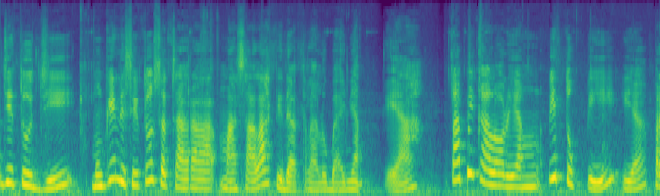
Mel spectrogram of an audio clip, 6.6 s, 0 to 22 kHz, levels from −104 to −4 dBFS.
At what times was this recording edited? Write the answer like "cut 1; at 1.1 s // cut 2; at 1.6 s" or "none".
cut 1; at 4.3 s // cut 2; at 5.4 s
